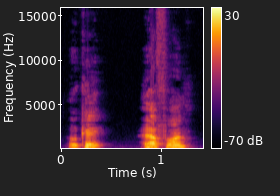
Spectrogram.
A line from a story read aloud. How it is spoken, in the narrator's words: Marty said cheerfully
